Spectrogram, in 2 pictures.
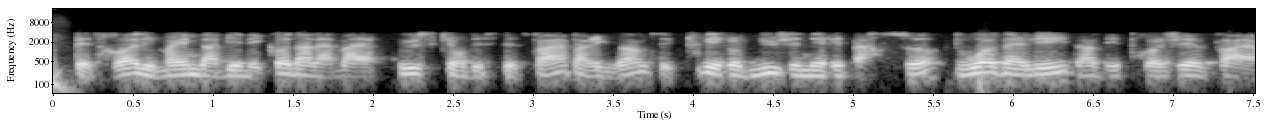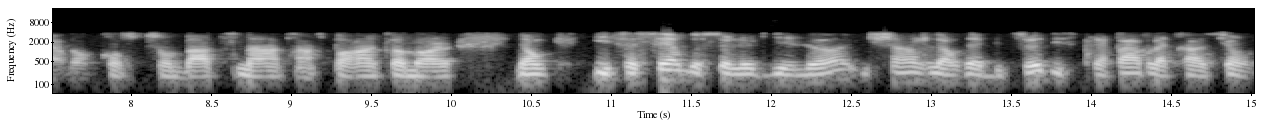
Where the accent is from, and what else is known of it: Quebec, Canada; also born or lived in Victoriaville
